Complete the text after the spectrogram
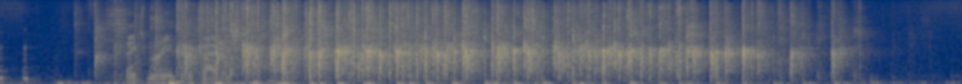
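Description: A small group of people applaud in a room.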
